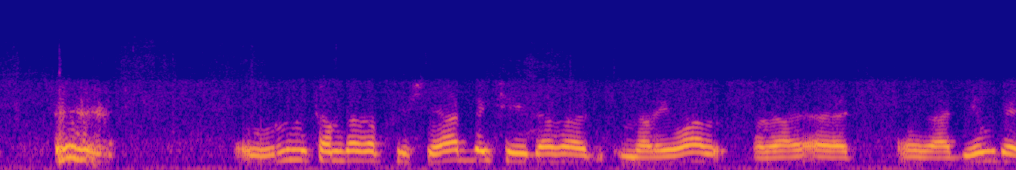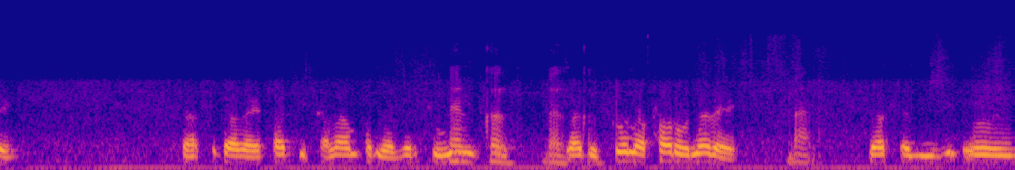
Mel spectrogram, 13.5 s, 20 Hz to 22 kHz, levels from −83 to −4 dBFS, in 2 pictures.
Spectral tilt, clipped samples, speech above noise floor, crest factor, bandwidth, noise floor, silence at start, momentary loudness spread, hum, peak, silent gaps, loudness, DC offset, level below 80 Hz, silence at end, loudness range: -9 dB/octave; under 0.1%; 27 dB; 14 dB; 6.8 kHz; -51 dBFS; 0.35 s; 10 LU; none; -10 dBFS; none; -25 LUFS; under 0.1%; -54 dBFS; 0 s; 3 LU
